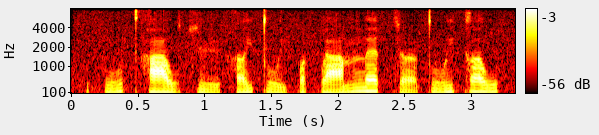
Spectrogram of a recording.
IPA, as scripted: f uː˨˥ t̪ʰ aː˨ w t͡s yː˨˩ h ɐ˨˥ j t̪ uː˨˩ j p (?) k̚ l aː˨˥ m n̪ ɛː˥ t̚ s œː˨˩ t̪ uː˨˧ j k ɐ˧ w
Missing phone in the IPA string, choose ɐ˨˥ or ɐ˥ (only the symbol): ɐ˨˥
